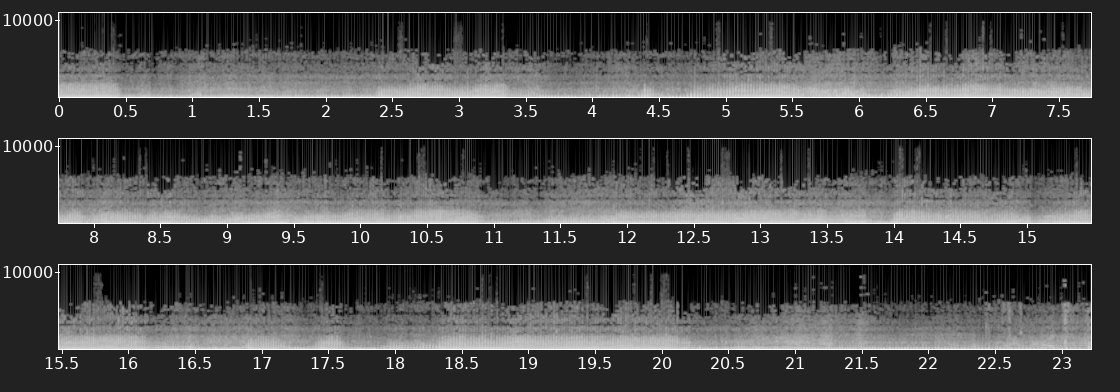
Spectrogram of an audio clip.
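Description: A dirt bike engine roars loudly up close, revving up and down.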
